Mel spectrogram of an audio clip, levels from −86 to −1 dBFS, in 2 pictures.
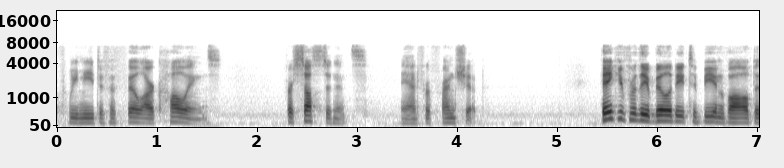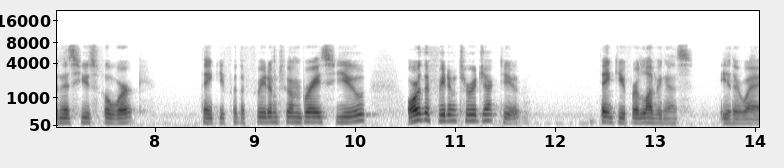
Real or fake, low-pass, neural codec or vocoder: fake; 7.2 kHz; autoencoder, 48 kHz, 32 numbers a frame, DAC-VAE, trained on Japanese speech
